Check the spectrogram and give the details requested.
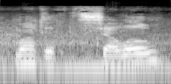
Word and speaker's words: Monticello: up monticello indiana and they showed corrupt pronunciation is with an s monta cello that's so gross and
